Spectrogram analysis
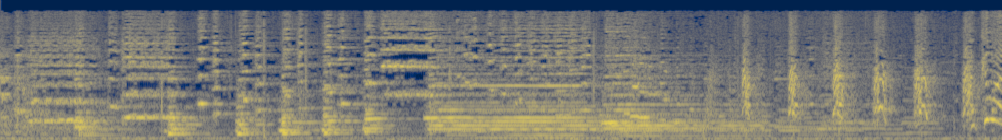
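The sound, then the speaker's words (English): A dog barks in a series of sharp bursts, pausing briefly before another run of quick barks near the end, with people's voices mixed in underneath. “It'll be the first time in history anyone's paid more for the entrance fee than the value of the dog.”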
